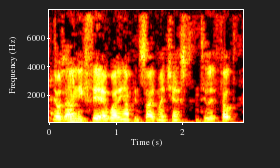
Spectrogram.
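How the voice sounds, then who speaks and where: A man reading a spiritual memoir aloud expressively, in a measured way with dramatic pauses. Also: mid-range voice, fairly even intonation, dark tone, muffled recording. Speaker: reader of Buddhist teachings.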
